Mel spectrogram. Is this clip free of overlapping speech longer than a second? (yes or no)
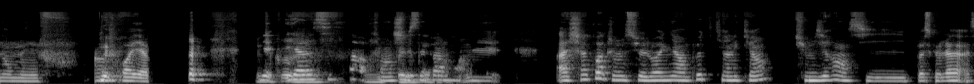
no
